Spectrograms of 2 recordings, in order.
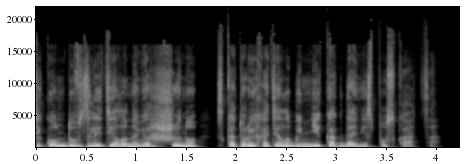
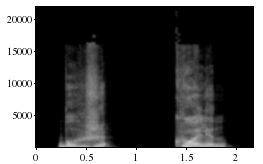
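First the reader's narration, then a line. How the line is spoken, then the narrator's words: Sobbing outburst. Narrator (Russian): вырвалось из меня с рыданием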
